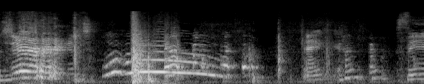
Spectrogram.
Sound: cheering

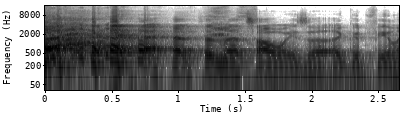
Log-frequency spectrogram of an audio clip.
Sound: laughs

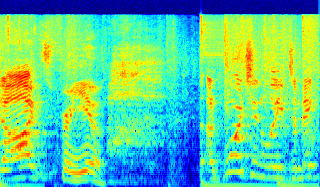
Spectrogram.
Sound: sighs

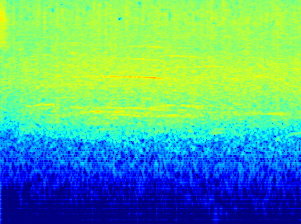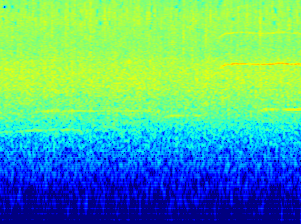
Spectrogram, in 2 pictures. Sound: cheering

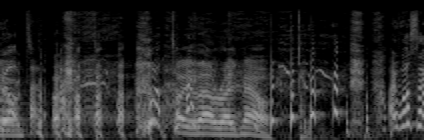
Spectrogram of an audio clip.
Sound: laughter

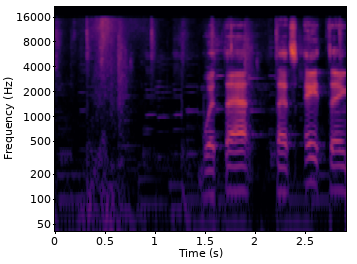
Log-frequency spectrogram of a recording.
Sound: air whooshing

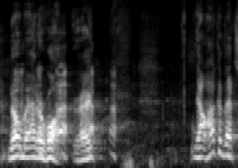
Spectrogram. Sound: panelists laughing

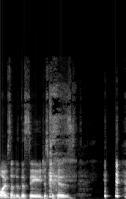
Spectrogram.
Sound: laughing

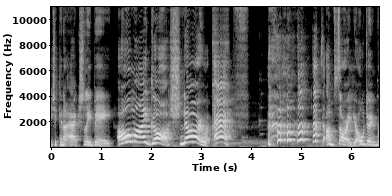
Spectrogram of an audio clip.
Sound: laughs

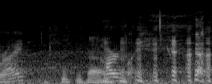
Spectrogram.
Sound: laughs

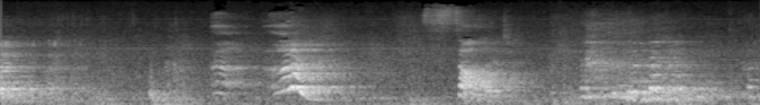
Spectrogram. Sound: gasping with effort

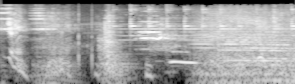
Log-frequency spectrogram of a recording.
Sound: train Sounds; ding

